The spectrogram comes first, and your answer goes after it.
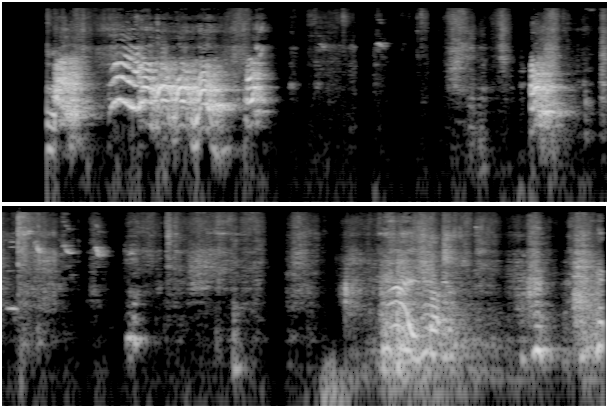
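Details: German Shepherd dogs in chains for the first time, reacting vigorously: a loud harsh bark burst at the start, then scattered short barks and whimpers, with a person calling out and laughing.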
